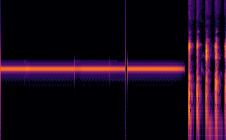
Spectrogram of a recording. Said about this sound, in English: That's my please beep. That's my beep of the week.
